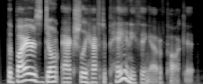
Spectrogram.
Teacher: I hear the stress on buyers, pay, anything, and pocket. highlighting who, what action, what amount, and where from.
